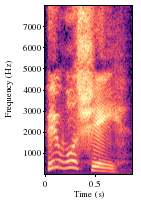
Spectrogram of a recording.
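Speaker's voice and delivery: plain reading voice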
